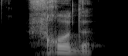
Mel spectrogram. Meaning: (noun) 1. fraud 2. cheating; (verb) inflection of frauder: 1. first/third-person singular present indicative/subjunctive 2. second-person singular present imperative
- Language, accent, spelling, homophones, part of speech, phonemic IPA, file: French, France, fraude, fraudent / fraudes, noun / verb, /fʁod/, LL-Q150 (fra)-fraude.wav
